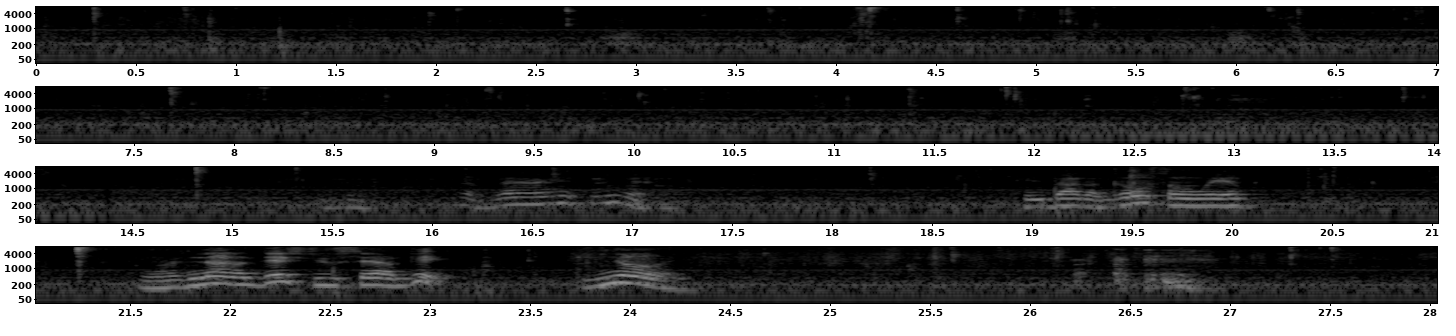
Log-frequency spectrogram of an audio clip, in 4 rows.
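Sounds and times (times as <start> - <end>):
people chewing and biting: 0.0 - 16.0, 17.3 - 19.6, 20.2 - 21.6
low electrical hum: 0.0 - 28.0.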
